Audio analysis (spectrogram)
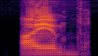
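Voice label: "iamb", American English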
